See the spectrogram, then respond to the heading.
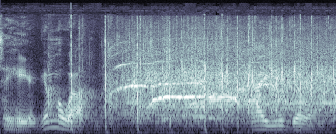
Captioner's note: applause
